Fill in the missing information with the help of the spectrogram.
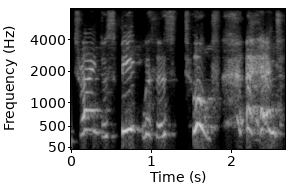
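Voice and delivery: laughing through the words. Real, not acted. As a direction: break into laughter mid-sentence.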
